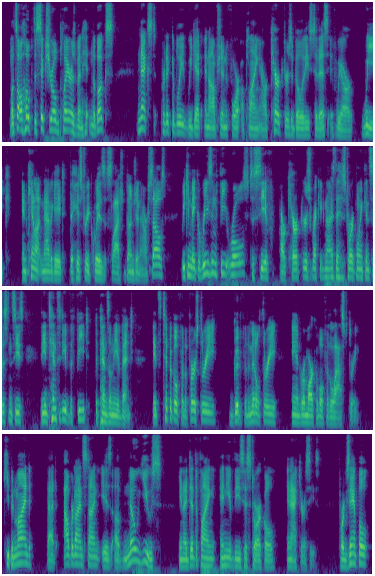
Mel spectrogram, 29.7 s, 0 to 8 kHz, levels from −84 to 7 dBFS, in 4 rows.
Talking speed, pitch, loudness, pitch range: 200 wpm, 130 Hz, -22 LUFS, 115-155 Hz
